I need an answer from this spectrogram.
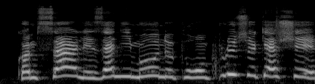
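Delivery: gloating, sneering, snickering storybook villain voice. A man explains why he cuts down the trees, sneering.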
